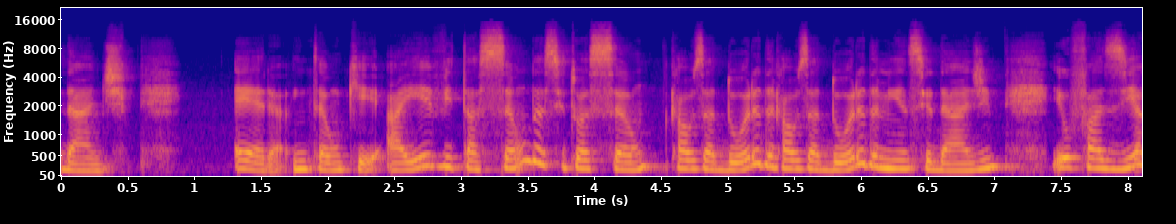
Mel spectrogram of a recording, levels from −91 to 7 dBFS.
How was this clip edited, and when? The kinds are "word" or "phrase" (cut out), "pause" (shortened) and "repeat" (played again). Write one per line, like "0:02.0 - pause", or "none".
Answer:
0:05.3 - repeat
